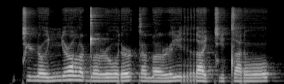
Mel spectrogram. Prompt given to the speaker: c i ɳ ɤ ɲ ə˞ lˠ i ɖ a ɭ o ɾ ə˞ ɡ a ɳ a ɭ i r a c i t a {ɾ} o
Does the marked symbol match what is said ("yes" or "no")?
yes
